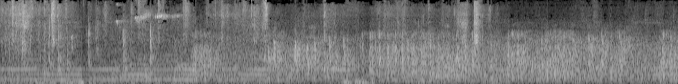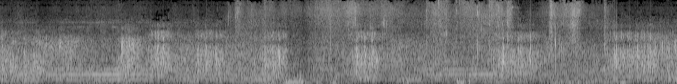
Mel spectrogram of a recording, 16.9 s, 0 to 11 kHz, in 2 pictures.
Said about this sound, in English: And here are the sounds I recorded at about 5 o'clock this morning here in Lviv. You can hear that lawnmower-like sound of the Iranian Russian drones as they get closer. And then you'll hear the air defense doggedly trying to shoot it down.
